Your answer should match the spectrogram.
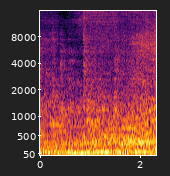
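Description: Roller coaster train rolling along its track into the loading station, the rolling noise growing louder near the end as the train arrives.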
